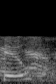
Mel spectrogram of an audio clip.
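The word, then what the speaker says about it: Sioux: Like in the word sue, spelled S-I-O-U-X, sue. Pronounced sue.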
